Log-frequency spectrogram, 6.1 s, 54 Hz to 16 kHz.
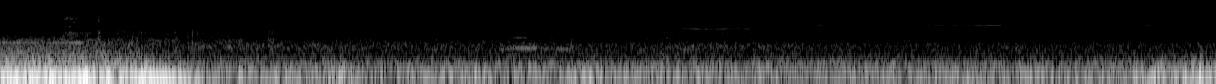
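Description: For about the first second, loud low road and engine noise inside a moving Renault Trafic van's cabin. It cuts to a vehicle's reversing alarm beeping, a short high beep about every 0.7 s, over a low outdoor traffic hum.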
